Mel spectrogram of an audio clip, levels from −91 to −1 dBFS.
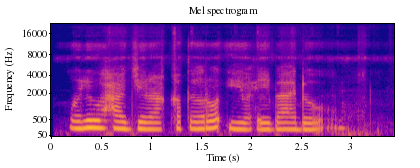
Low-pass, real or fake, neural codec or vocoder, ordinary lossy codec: none; fake; codec, 44.1 kHz, 2.6 kbps, SNAC; none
